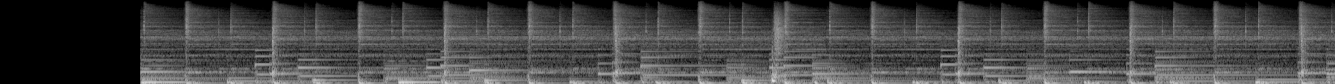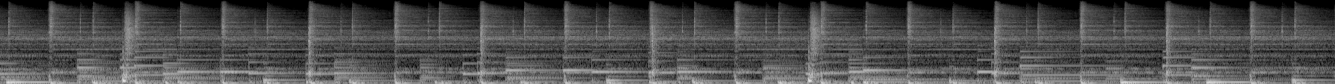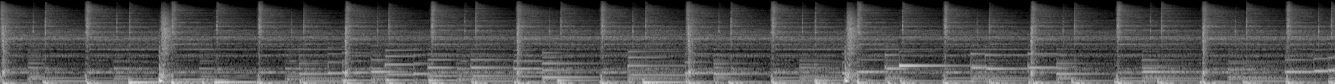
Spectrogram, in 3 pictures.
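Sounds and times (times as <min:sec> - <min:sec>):
swing jazz: 0:01.4 - 0:40.0.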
